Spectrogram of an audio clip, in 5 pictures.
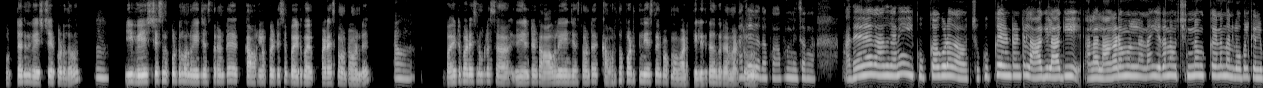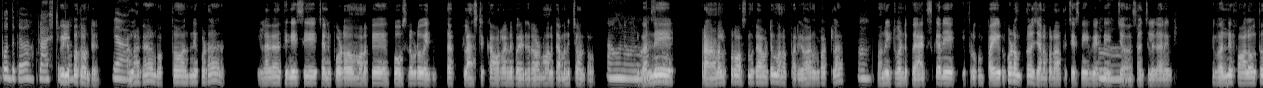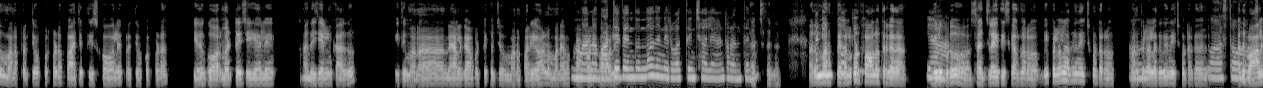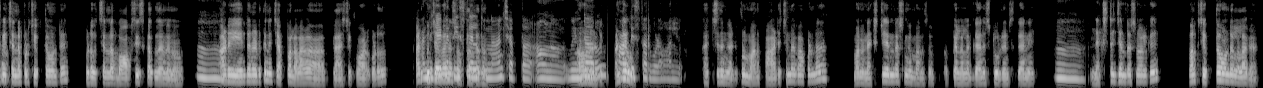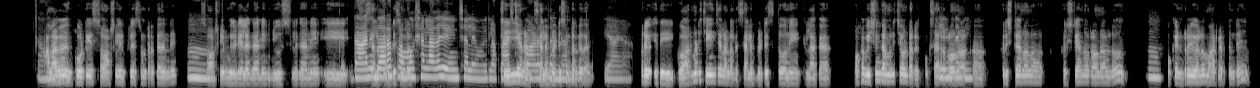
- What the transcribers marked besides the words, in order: in English: "ఫుడ్"; in English: "వేస్ట్"; in English: "వేస్ట్"; in English: "ఫుడ్"; in English: "కవర్‌లో"; tapping; in English: "కవర్‌తో"; other noise; in English: "ప్లాస్టిక్"; other background noise; in English: "ప్లాస్టిక్"; in English: "బ్యాగ్స్"; in English: "ఫాలో"; in English: "ఫాలో"; in English: "అండ్"; in English: "బాక్స్"; in English: "ప్లాస్టిక్"; in English: "అవేర్నెస్"; in English: "నెక్స్ట్ జనరేషన్‌కి"; in English: "స్టూడెంట్స్"; in English: "నెక్స్ట్ జనరేషన్"; in English: "సోషల్ ఇన్‌ఫ్లూయన్స్"; in English: "సోషల్ మీడియా‌లో"; in English: "న్యూస్‌లో"; in English: "సెలబ్రిటీస్"; in English: "ప్రమోషన్‌లాగా"; in English: "ప్లాస్టిక్"; in English: "సెలబ్రిటీస్"; in English: "గవర్నమెంట్"; in English: "సెలబ్రిటీస్‌తోని"; in English: "ఇంటర్వ్యూ‌లో"
- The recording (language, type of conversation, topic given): Telugu, podcast, ప్లాస్టిక్ వినియోగం తగ్గించేందుకు ఏ చిన్న మార్పులు చేయవచ్చు?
